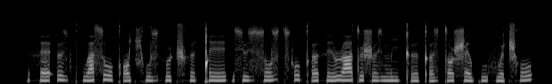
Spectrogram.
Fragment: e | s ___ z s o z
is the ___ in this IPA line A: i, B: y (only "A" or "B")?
B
